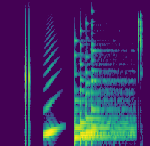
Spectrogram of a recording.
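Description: Chat-app message sound effect as a text bubble pops up: a quick double tap, then a short rising pop and a bright chime that rings and fades over about a second.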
